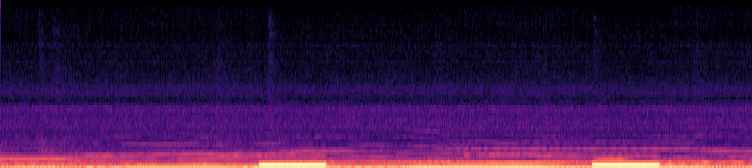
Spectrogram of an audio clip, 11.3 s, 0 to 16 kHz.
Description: Telephone call progress tone (single-tone plan, as in most of Europe), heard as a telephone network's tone, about 420 Hz, 1 s on and 4 s off. Ringback tone.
